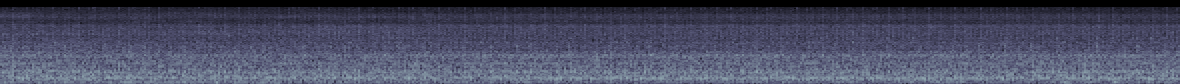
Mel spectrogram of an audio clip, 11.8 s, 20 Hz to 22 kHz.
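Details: 2006 Renault Scenic II, K4M 1.6 engine, automatic, 202,000 km: knock appeared, coming from below and increasing as the engine warms; steady warm idle with faint irregular tapping about three or four per second; cause unknown; engine knock.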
